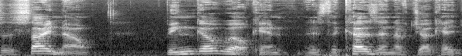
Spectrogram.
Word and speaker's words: Wilkin: The correct pronunciation of the name is Wilkin, but Samantha's father always says Wilkins with an S on the end.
